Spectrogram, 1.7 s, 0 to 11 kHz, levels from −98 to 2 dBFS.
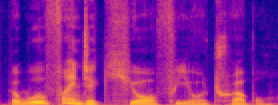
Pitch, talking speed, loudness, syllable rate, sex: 135 Hz, 275 wpm, -18 LUFS, 5.5 syllables/s, male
